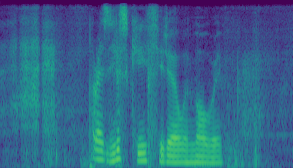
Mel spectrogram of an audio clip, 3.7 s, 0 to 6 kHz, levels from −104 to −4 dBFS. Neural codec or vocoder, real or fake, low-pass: codec, 16 kHz in and 24 kHz out, 0.6 kbps, FocalCodec, streaming, 2048 codes; fake; 5.4 kHz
